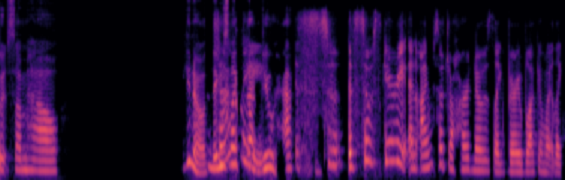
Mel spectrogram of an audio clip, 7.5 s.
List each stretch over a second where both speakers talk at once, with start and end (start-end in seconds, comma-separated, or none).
2.8-4.3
